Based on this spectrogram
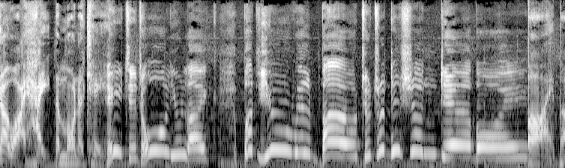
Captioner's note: pompous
